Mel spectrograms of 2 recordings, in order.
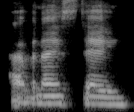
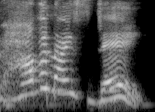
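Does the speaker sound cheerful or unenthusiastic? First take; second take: unenthusiastic; cheerful. First: The voice sounds flat and unenthusiastic. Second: The voice sounds warm and cheerful. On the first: The speaker does not sincerely mean the wish. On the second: The speaker sincerely means the wish.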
